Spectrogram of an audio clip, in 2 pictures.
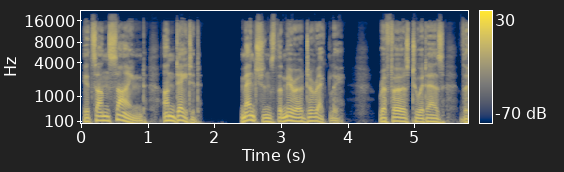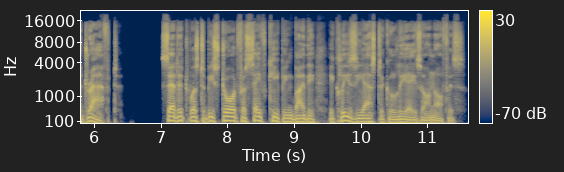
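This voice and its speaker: A man's voice: low-pitched, lively intonation, measured pace, no echo, studio quality. A man voicing a dutiful, matter-of-fact police sergeant in an audio drama, reporting plainly. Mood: earnest.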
